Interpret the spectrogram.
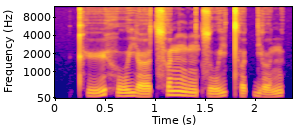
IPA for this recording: kʰ yː˨˥ h uː˨˧ j œː˨˧ t͡sʰ ɵ˥ n ŋ ʊ˧ ŋ t͡s uː˨˥ j t̪ʰ ɵ˨˥ t̚ j ɵ˨˥ n

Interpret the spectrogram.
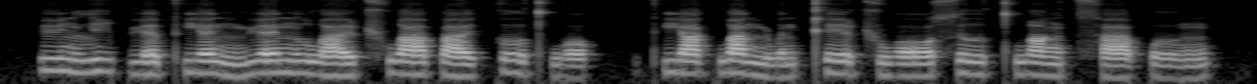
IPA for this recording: y˥˧ n l i˥˩ p ɥ ɛ˧˥ pʰ j ɛ˥˩ n m ɥ ɛ˥ n l w a˧˥ ɪ̯ ʈ͡ʂʰ w ä˥ p a˧˥ ɪ̯ k ɤ˥˩ t̪ʰ w ɔ˩ | pʰ j ä˥˧ k w a˥˩ n ɻ w ə˩ n kʰ e˥˩ ɪ̯ ʈ͡ʂ w ɔ˧˥ s ɹ̩˥˧ t̪ʰ w ɑ˥˩ ŋ t͡sʰ ä˧˥ p ɤ˨˩˦ ŋ

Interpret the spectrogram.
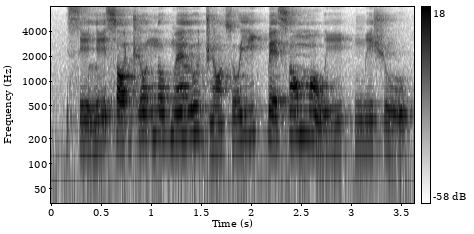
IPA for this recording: s i˨ l i˨˦ s ɔ˧ d͡ʒ o˦ n o˦ b ɛ̃˦ l u˦˨ d͡ʒ ɔ̃˨ s u˧ j i˦ k͡p e˧ s ɔ̃˦ m ɔ̃˦˨ w i˧ | m i˨ ʃ u˨

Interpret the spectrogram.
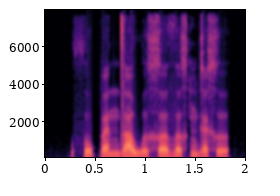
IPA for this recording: θ o p æ n d a w ə x ɐ ð ɐ x ŋ ɡ æ x ə

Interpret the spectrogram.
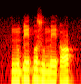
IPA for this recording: n ũ˨ ɓ eː˦ ɓ o˦ z u˨ m eː˨ ɗ ɔ˨˦

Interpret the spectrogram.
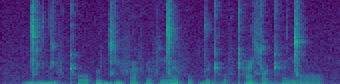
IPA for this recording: ɡ͡ǀ i˥ d i˩ f ʈʰ o˩ ʔ ɯ˥ d͡ʑ i˥ f æ˩ f ɳ ə˩ f ŋ͡ǀ ɛ˥ f o˩ p d ɯ˥ ɖʱ o˩ f ʈʰ æ˥ ʑ ɔ˩ ɖʱ ɛ˩ ŋ͡ǀ ɔ˩

